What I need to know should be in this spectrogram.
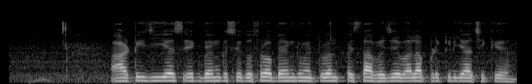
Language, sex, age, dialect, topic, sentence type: Maithili, male, 25-30, Angika, banking, statement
